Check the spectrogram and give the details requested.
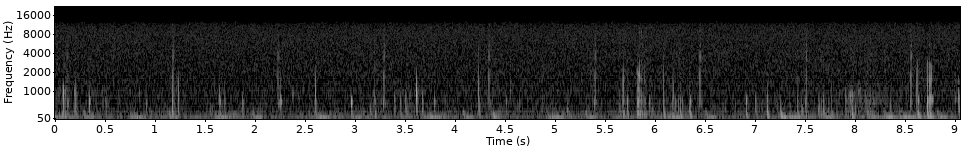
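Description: Frequent gurgling pops and rumbles from an empty stomach, ordinary bowel sounds of hunger.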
